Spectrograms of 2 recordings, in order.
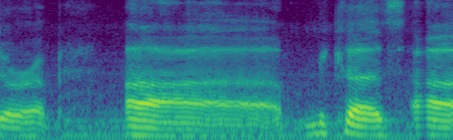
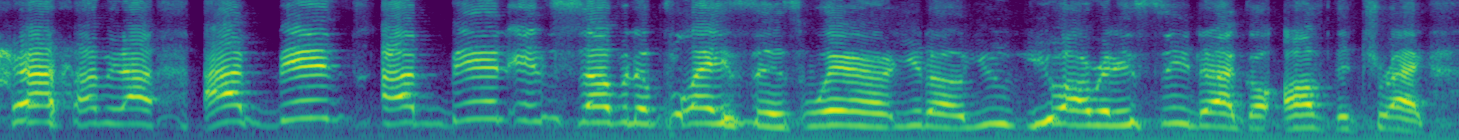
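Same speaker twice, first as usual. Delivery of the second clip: much higher, louder, slow laughing talk; 12 semitones higher, 6 dB louder, slower than usual. Real, not acted. Laughing to viewers about roaming the woods.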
